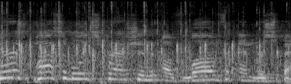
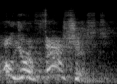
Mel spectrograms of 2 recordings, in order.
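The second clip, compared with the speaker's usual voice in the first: mocking accusation; 8 semitones higher than usual. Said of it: "If you were to say that".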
